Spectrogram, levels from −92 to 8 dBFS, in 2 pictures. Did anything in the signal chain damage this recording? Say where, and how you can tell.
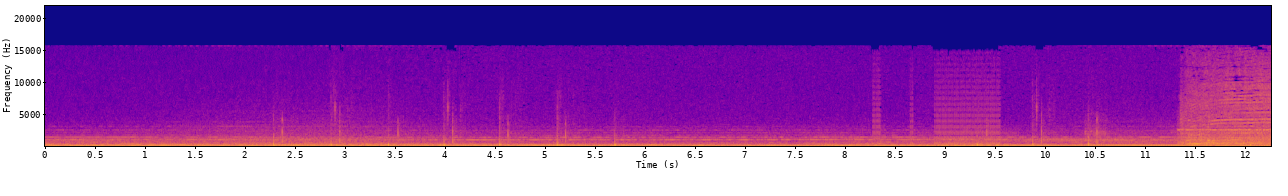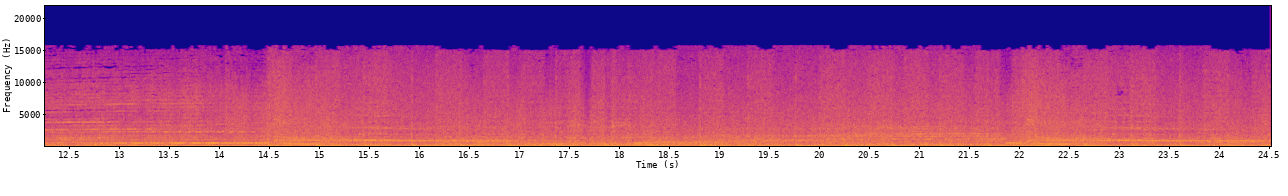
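Yes, there's a GSM phone buzz on the analogue side, from 8.28 s to 9.56 s. You get a harsh, raspy buzz pulsing at about 217 Hz, loaded with harmonics and sitting only about 11 dB under the programme. It has nothing to do with the content and it appears and then stops, which fits a nearby 2G phone doing a short data transfer. The phone transmits in bursts, and some unshielded wiring or an input stage rectifies that RF and leaves its burst rate in the audio.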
